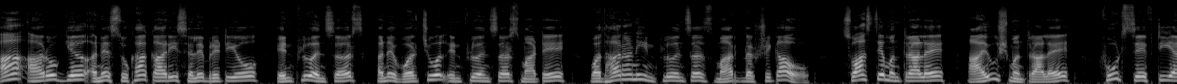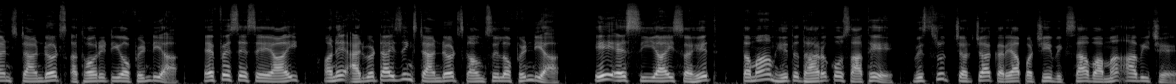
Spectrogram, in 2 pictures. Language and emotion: Gujarati, neutral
